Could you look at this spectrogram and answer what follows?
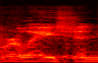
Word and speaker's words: reaLation: Is that how you pronounce it, reaLation? Yeah, reaLation. Yeah, that's it. You got it.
